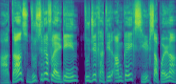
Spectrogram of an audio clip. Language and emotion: Goan Konkani, surprised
